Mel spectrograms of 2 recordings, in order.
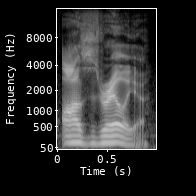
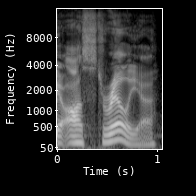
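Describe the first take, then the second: First: Australia said as oz-TRAIL-ya; buzzing z in place of the s in Australia; z sound in Australia. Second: Australia with a hissed s, aw-STRAIL-ya; s sound in Australia. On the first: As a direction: say Australia with Oz at the front. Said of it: "they say Australia instead of". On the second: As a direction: say Australia with a clear unvoiced s. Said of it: "instead of Australia". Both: Shown as a demonstration.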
